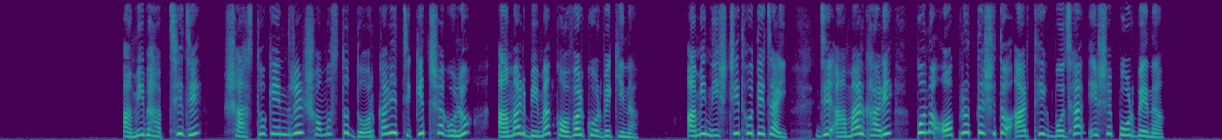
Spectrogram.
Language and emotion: Bengali, fearful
